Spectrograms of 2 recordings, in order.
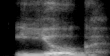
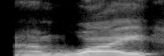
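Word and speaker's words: युज्: And interestingly enough, the word yug, it's actually pronounced Y-U-J, yuj, in India.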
